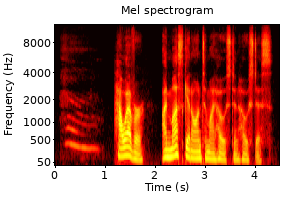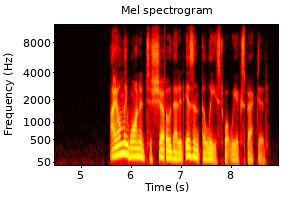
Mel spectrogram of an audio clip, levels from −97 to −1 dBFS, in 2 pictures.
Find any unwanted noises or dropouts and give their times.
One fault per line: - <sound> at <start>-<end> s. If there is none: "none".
- sigh at 0.1-1.0 s
- dropout at 6.7-6.7 s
